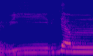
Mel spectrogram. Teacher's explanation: वी दीर्घ है, नीचे है और दीर्घ है। वी है, वी वी नहीं, वी।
